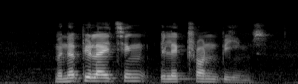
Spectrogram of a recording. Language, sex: English, male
